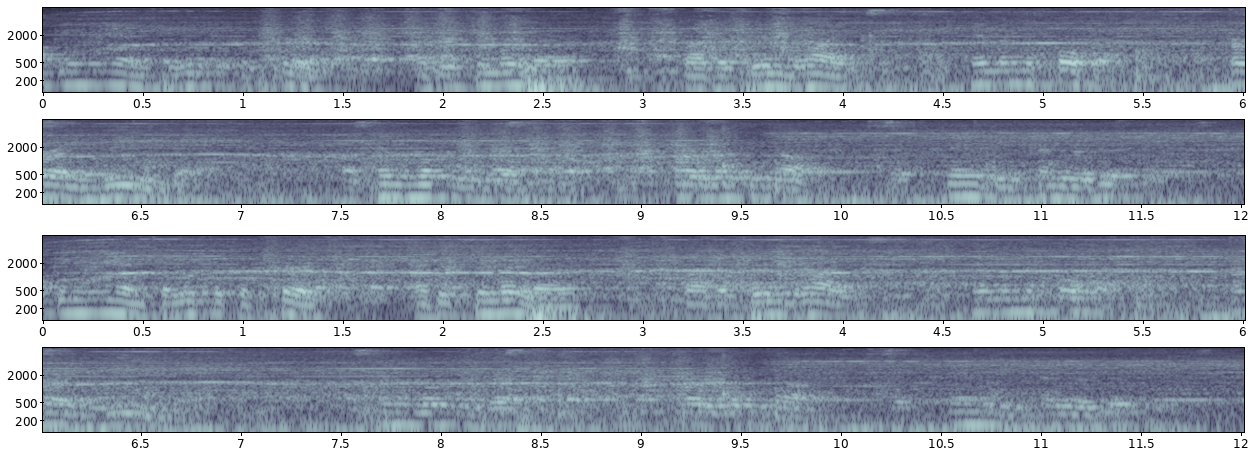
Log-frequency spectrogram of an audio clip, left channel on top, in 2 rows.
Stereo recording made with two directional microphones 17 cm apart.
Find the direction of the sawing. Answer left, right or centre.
left.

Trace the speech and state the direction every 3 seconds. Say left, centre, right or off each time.
right, left, left, left.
